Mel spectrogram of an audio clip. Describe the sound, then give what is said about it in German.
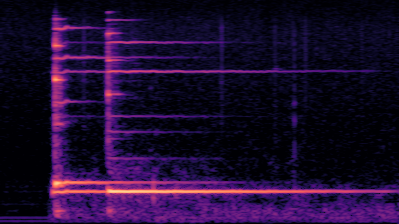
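A doorbell rings with two clear chime notes about half a second apart. Each is a bright, loud ding that hangs and slowly fades over several seconds in otherwise quiet surroundings. “es klingelt. Mach doch bitte auf.”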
